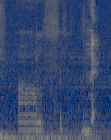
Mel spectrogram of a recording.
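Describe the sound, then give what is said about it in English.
A person hiccuping: a few short, abrupt bursts with a voiced catch, of moderate loudness and spaced irregularly, with no other sounds. “sorry about the hiccups. I hate them.”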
